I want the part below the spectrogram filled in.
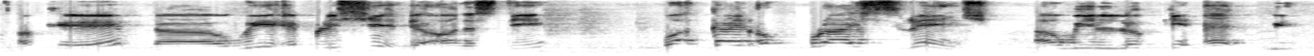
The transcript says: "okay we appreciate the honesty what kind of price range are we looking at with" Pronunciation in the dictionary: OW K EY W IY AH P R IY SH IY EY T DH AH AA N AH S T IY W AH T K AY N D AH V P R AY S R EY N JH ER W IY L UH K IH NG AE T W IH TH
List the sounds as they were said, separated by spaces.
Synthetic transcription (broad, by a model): OW K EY W IY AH P R IY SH IY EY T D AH AA N AH S T IY W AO T K AY N D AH F P R AY S R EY N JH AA W IY L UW K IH NG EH T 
